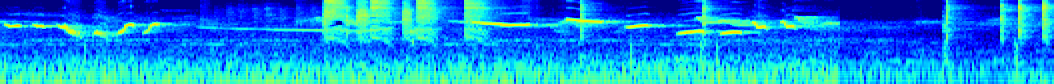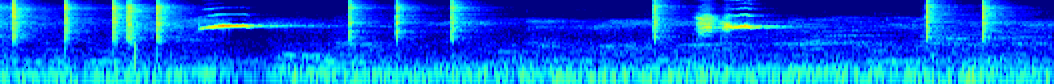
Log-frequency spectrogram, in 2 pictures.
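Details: White-rumped shama, many-voiced song used to excite competing birds: short whistled slurs and warbles mixed with loud rasping broadband bursts and dry clicking notes, against a low background hum.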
